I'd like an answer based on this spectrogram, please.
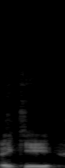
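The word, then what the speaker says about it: Ackie: Naomi Aki, that's how you say it, Aki, has the energy and the heart and the passion of Whitney down pat.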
